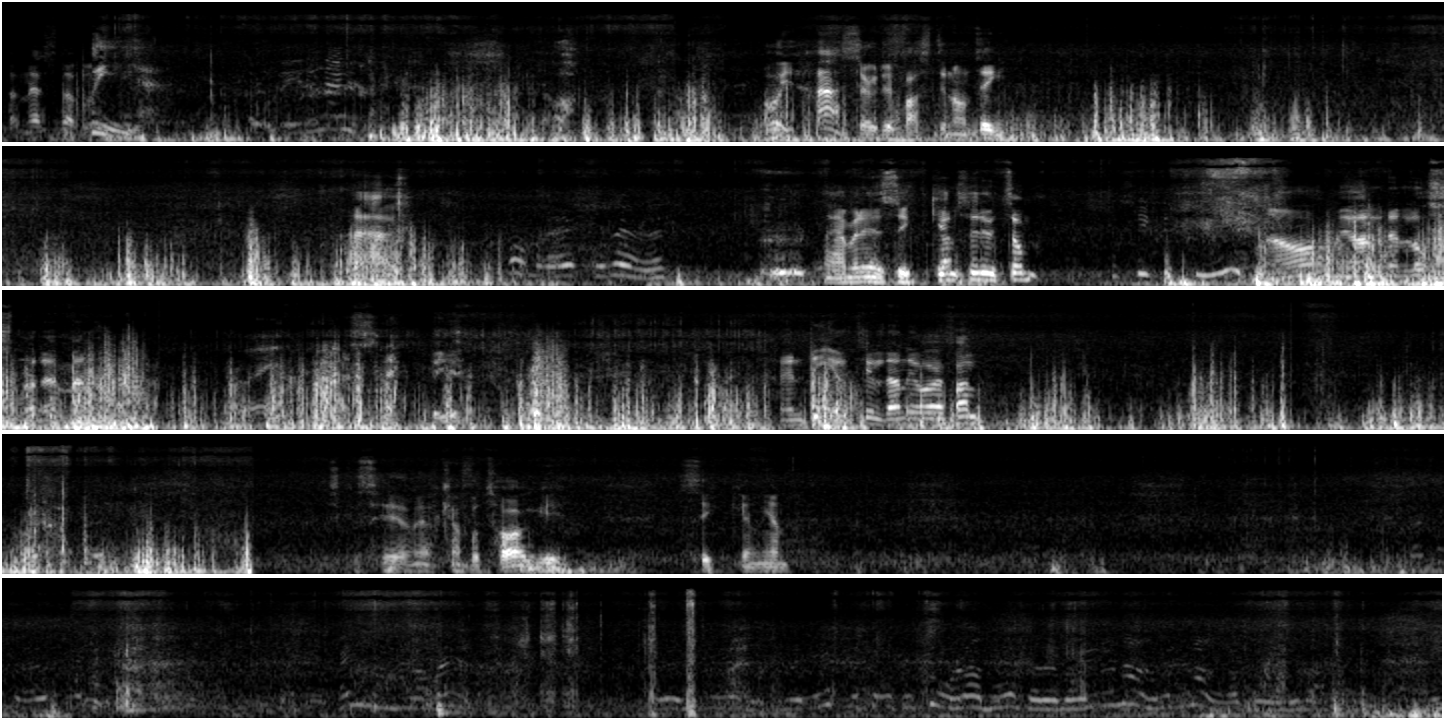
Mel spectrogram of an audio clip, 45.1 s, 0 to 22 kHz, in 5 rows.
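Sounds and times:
wind buffeting microphone: 0.0s - 45.0s
rope hauled up: 27.0s - 28.5s, 36.5s - 43.2s
water lapping against dock: 31.8s - 45.0s.

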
